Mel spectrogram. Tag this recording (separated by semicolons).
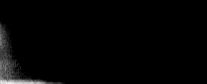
punk; tonys; dirty; tony; kit; pack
